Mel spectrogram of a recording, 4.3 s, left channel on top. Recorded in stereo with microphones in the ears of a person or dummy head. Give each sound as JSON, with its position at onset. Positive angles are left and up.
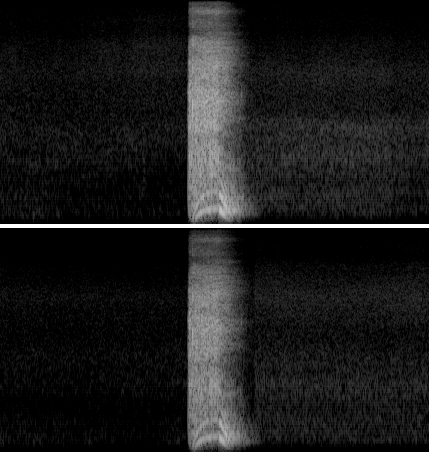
{"t": 1.9, "sound": "a drill", "side_deg": 5, "distance_m": 0.6}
